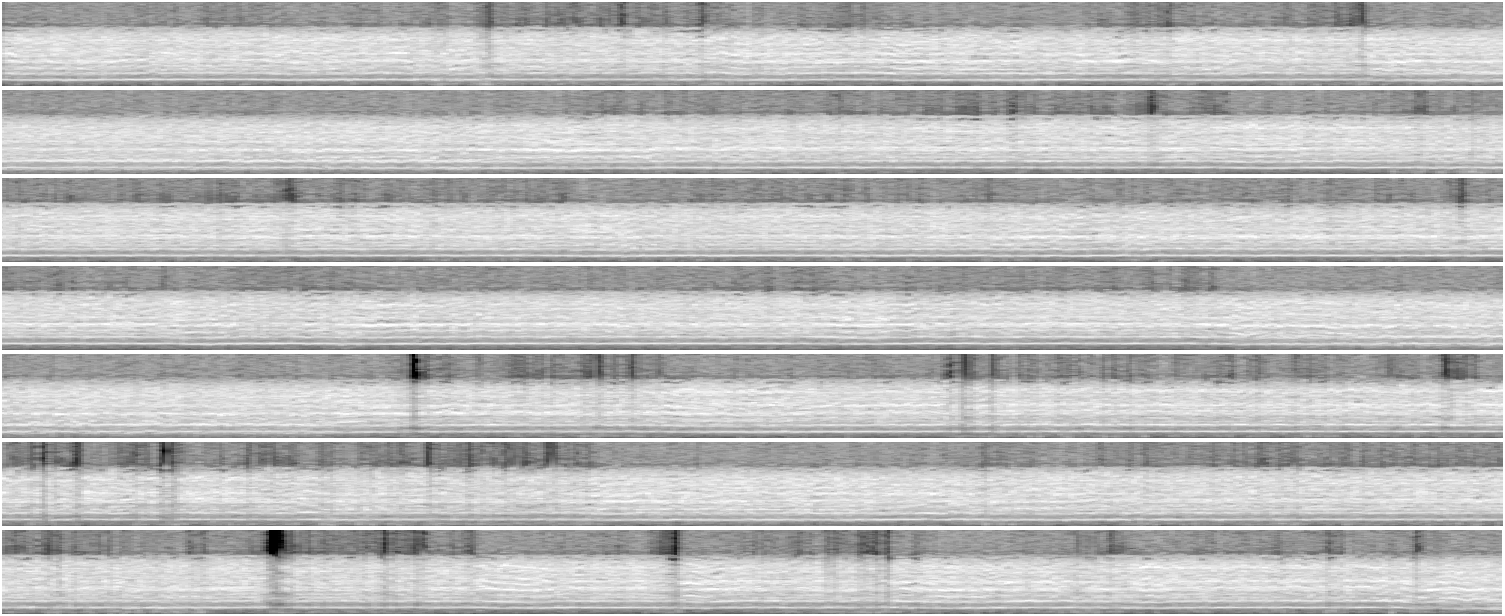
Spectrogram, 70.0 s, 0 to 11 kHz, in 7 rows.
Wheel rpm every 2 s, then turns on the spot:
220, 220, 230, 220, 220, 190, 190, 220, 230, 230, 230, 230, 230, 230, 230, 230, 220, 230, 230, 200, 200, 220, 220, 230, 230, 230, 230, 220, 220, 230, 230, 230, 230, 220, 230.
none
